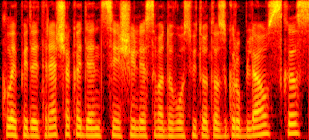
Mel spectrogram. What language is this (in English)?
Lithuanian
